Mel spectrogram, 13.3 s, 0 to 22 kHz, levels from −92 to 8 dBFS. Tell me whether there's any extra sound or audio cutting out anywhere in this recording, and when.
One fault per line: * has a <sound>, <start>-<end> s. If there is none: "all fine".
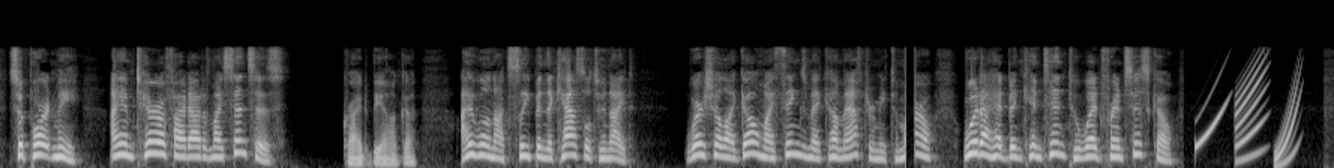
* has a dropout, 9.1-9.1 s
* has a chirp, 11.9-13.0 s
